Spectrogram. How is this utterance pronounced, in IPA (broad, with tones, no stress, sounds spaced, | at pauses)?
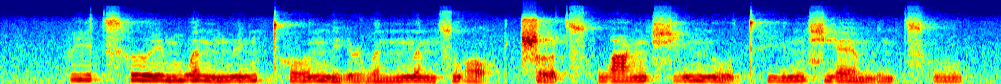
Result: p i˥ t͡sʰ ɹ̩˥ y˥˧ m w ə˥˩ n m y˧˥ n t̪ʰ o˧˥ ʊ̯ n̪ ḭ˨˩ ɻ w ə˧˥ n n̪ ə˥˧ n s w ɔ˥˩ | ʈ͡ʂ ɤ̰˨˩ t͡sʰ w ɑ˧˥ ŋ ɕ i˧˥ n̪ ṵ˨˩ t̪ʰ i˧˥ n ɕ j ɛ˥˩ m i˩ n t͡sʰ u˥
